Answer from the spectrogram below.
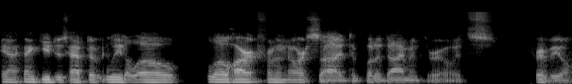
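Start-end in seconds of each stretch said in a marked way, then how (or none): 4.6-5.7 dry sarcasm, slow, soft and deadpan. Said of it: "Yeah, that was sarcasm".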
